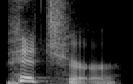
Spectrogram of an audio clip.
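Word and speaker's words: Picher: he sees this water tower and it says piter so p i c h e r is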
